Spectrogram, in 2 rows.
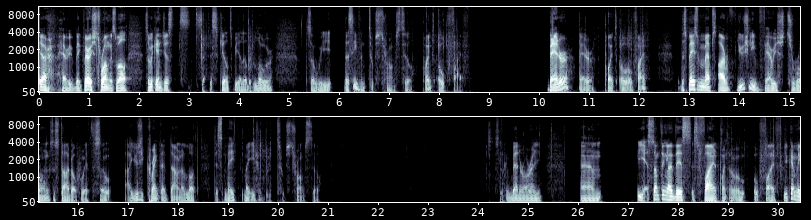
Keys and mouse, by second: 6.4-13.0 middle drag, 11.7-13.0 drag, 11.7-13.0 right drag, 11.7 0, 21.8-25.4 middle drag, 23.3 click, 23.3 right click, 25.9 ctrl+z.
